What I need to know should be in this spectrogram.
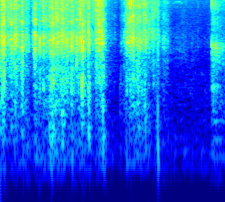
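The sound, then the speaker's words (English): Aluminium foil crinkles as it is opened from around rested smoked meat for burnt ends, ready to go onto a cutting board. Many soft, faint rustles and crackles continue unevenly, with no talk over them. “now that the meat's rested for about half an hour, we're gonna open up the foil and place it on the cutting board.”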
